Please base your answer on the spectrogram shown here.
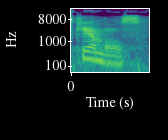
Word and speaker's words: Campbell's: That's what it looks like, but it's Campbell's.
